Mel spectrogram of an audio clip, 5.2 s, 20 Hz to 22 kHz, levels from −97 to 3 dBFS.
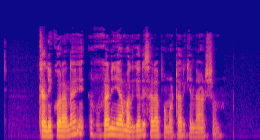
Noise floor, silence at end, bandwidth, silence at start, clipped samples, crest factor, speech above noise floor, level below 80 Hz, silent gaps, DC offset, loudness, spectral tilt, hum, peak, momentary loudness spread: -73 dBFS; 0.85 s; 10.5 kHz; 0.8 s; under 0.1%; 22 dB; 52 dB; -60 dBFS; none; under 0.1%; -21 LUFS; -6 dB/octave; none; 0 dBFS; 12 LU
